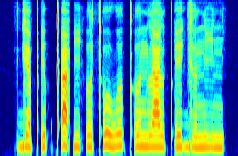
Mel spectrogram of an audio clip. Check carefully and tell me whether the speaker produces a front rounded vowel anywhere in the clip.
no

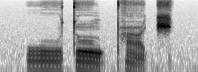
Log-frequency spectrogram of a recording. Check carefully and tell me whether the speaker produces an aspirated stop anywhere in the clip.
yes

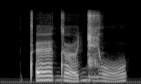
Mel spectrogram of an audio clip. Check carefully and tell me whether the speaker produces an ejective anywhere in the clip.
yes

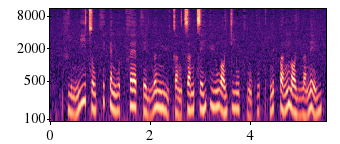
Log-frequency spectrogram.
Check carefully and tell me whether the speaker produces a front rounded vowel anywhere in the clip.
yes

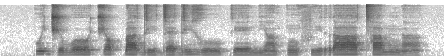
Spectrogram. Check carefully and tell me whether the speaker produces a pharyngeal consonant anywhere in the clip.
no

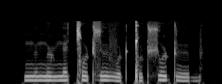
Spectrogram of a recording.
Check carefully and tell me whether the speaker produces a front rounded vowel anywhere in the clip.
yes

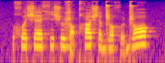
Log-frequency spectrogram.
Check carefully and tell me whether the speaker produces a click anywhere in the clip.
no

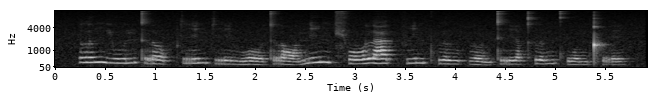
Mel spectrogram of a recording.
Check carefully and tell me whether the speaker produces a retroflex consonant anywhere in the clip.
no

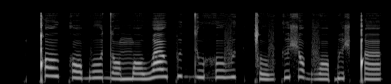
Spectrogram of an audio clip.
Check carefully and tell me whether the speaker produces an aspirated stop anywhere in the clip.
no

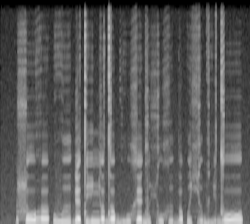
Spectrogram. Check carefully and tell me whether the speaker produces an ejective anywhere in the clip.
no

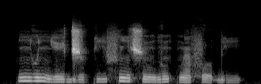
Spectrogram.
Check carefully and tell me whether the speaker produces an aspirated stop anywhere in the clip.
no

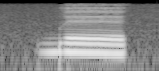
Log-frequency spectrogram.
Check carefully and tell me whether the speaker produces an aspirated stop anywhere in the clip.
no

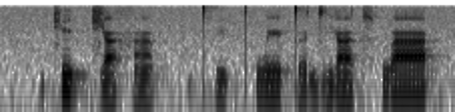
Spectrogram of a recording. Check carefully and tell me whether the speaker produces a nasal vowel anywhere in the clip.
yes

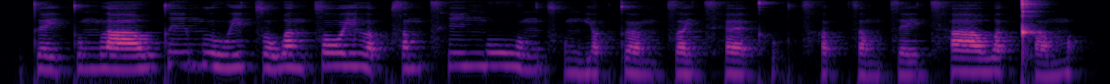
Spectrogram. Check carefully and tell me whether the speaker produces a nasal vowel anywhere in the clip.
no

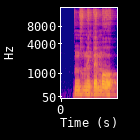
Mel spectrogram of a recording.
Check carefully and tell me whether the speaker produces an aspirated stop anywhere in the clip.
no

